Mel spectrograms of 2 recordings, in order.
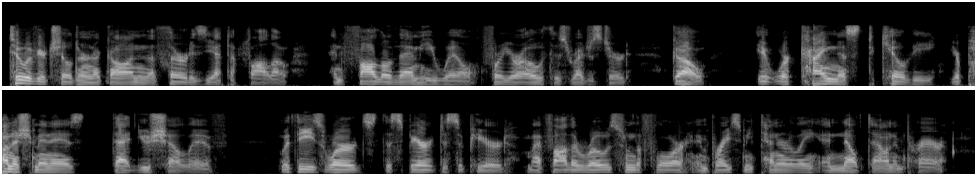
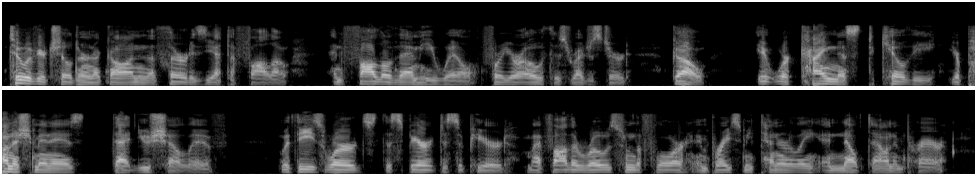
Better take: second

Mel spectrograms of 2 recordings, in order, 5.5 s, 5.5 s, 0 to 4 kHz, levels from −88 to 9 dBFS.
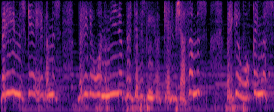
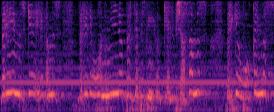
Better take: first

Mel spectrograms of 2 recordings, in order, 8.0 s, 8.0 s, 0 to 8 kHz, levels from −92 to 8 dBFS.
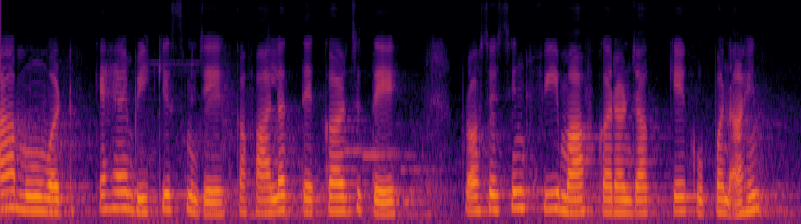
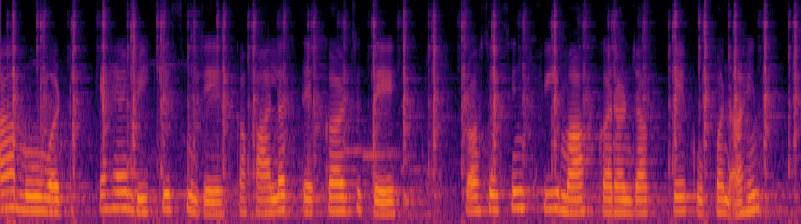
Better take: first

